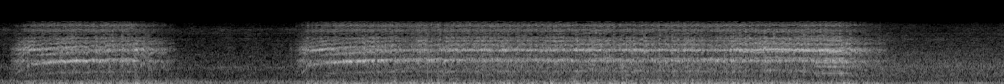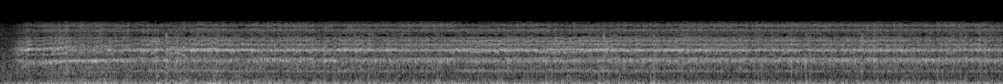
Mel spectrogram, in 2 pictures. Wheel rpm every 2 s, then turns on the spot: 80, 60, 160, 160, 50, 130, 160, 160, 160, 160.
none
